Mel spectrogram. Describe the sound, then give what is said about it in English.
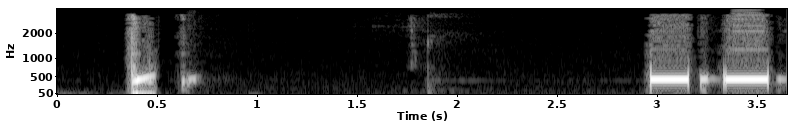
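Telephone keypad dialing tones while calling a customer: a brief click, then two short, steady electronic beeps close together near the end. “Here we go. We're going to dial with customer.”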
